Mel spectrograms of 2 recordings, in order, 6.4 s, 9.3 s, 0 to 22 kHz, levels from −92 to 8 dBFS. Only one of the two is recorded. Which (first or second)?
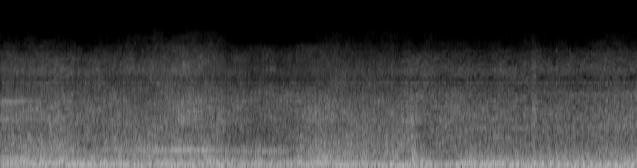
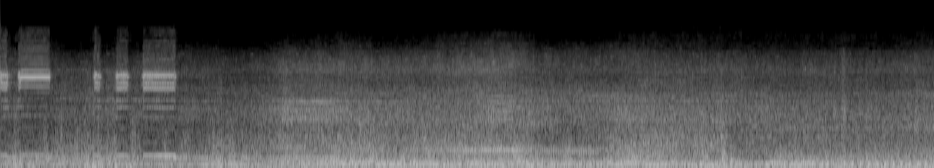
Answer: second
